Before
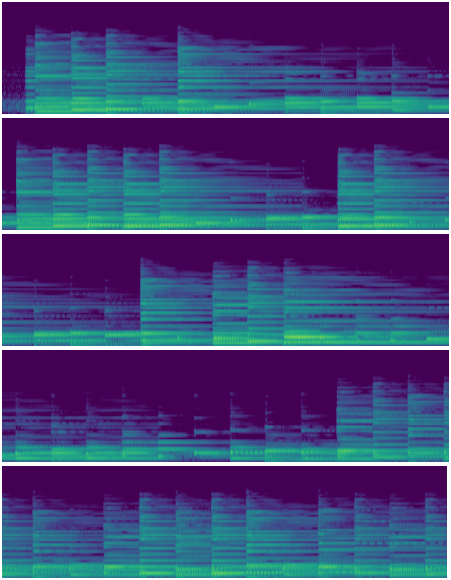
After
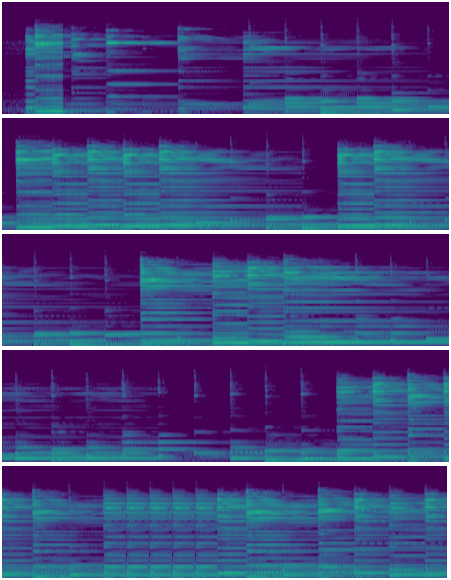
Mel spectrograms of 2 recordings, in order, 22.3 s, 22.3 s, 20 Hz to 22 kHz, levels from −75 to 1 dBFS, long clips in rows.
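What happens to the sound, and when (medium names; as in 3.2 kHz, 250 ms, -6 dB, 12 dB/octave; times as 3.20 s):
0.60–2.41 s: inharmonic resonator 130 Hz, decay 0.37 s, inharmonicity 0.002
18.88 s: stutter in place 0.23 s, 5 plays
whole clip: FFT filter 110 Hz 0 dB, 390 Hz -18 dB, 860 Hz -10 dB, 1.7 kHz -21 dB, 2.7 kHz -13 dB, 5.1 kHz +7 dB; peak limiter -25 dBFS; tilt shelf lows -7.5 dB, about 1.2 kHz; trim +8 dB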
